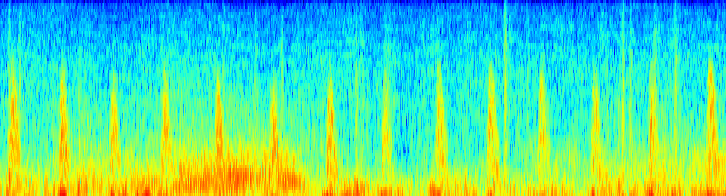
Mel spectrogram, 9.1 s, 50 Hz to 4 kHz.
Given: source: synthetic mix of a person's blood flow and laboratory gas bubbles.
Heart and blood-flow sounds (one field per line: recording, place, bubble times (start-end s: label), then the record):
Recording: Doppler ultrasound of blood flow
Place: subclavian vein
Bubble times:
0.08-0.18 s: bubbles
From the record:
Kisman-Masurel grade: 112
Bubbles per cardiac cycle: 1 to 2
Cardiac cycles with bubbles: 1 to 10%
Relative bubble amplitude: moderate (0.250 to 0.450)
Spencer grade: 1 (occasional bubble signal discernible with the cardiac motion signal, with majority of cardiac periods free of bubbles)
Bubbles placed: anywhere in the cardiac cycle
